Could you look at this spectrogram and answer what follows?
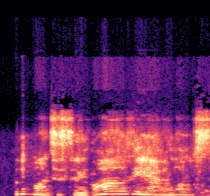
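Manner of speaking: light, gentle, soft wildlife-presenter voice. Retelling how someone on TV talks: imitating Bindi's light voice. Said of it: "Bindi's talking like".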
